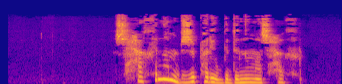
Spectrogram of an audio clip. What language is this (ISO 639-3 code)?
kbd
